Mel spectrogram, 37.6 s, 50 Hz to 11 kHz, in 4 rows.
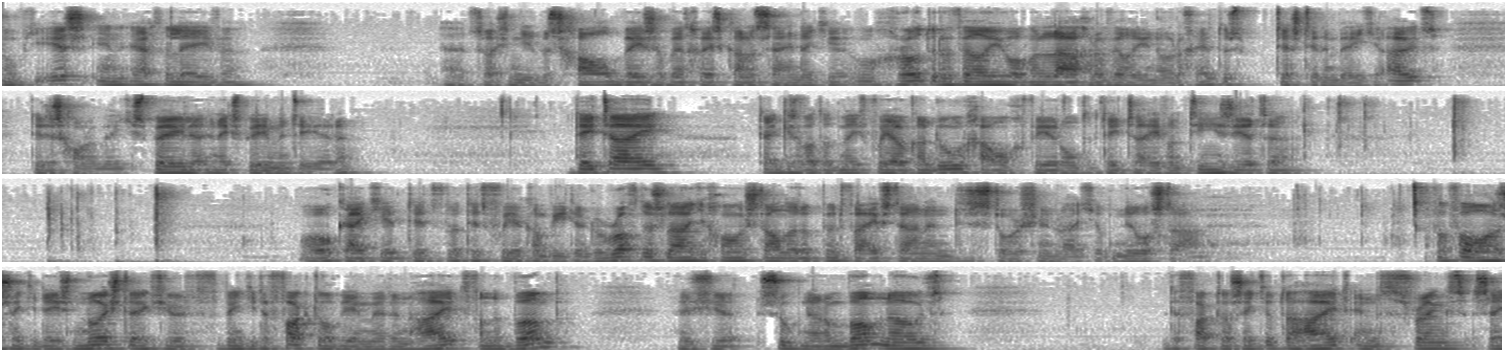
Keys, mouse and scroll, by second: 15.1-19.8 drag, 17.9 BackSpace, 18.5 BackSpace, 26.1 middle click, 27.5 middle click.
